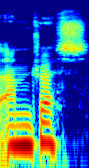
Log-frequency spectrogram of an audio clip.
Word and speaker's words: Andress: No, the first James Bond film, Ursula Andress. I don't know. Andreas. That's how you pronounce her surname.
